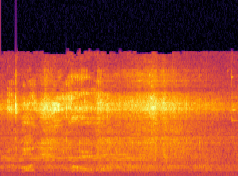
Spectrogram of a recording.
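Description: A film trailer's soundtrack playing from a portable DVD player's small built-in speaker and re-recorded off the speaker, sounding thin and hissy, with indistinct voices and effects.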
